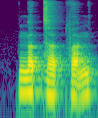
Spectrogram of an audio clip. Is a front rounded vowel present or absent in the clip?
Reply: absent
